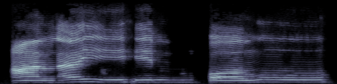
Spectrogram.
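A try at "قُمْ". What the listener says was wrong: Ko-nya ketinggalan 2 harokat.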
